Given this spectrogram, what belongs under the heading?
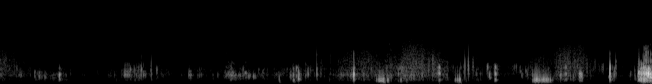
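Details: Stomach after drinking two cartons of yogurt: irregular gurgling, squelching rumbles and pops from an active stomach; borborygmi.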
